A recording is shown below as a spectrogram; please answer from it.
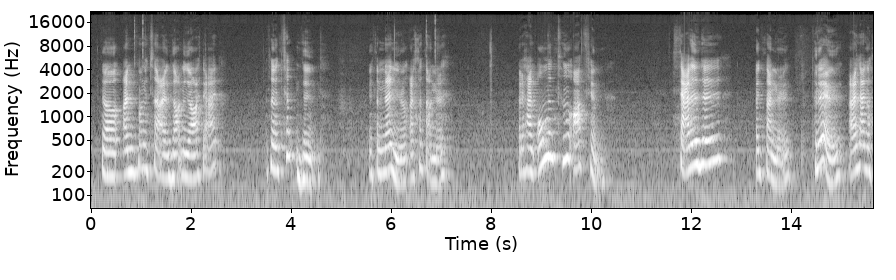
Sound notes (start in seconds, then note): none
